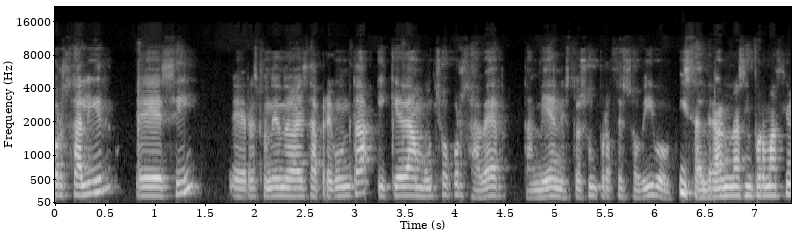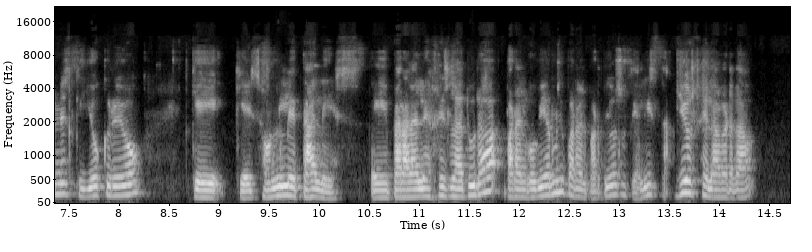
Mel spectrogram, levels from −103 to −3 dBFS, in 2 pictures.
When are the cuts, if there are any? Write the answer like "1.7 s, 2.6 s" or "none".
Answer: 6.2 s, 13.5 s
